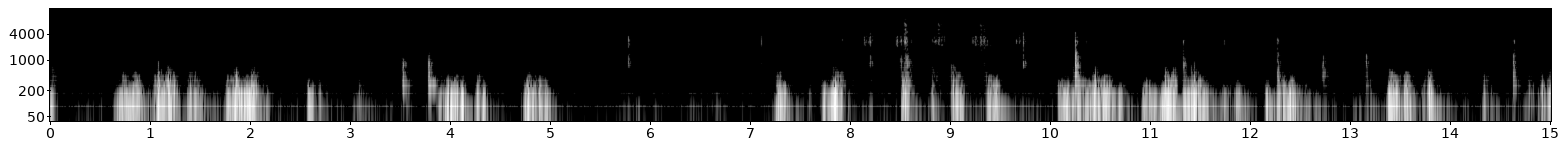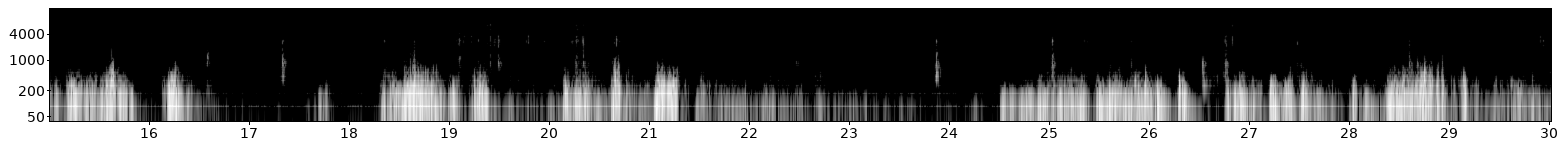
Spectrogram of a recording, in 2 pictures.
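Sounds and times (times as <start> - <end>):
bird pecking and hopping: 5.7 - 15.7, 18.2 - 21.4, 23.6 - 29.0.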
